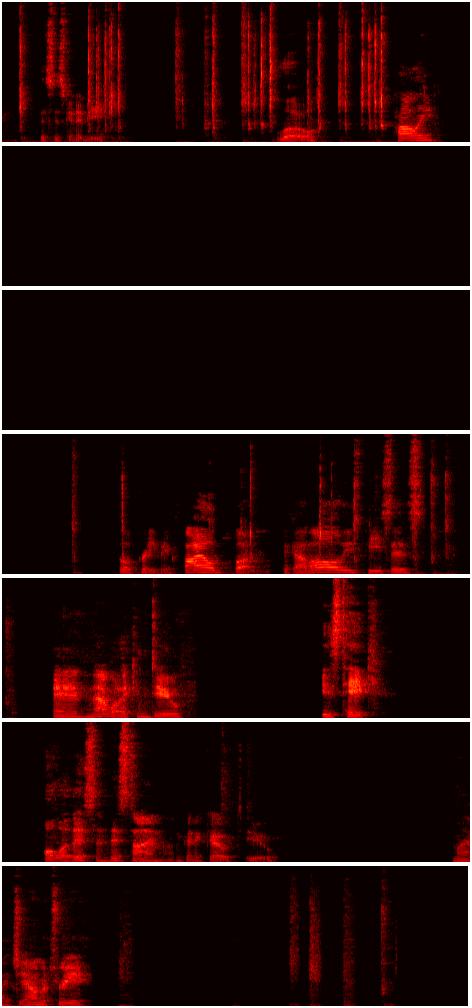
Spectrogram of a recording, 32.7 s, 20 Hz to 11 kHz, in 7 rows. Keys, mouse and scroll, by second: 3.6 y, 4.6 click, 13.6 right click, 17.1 shift+f, 17.5 right click, 19.6 click, 23.6 click, 28.9 click, 31.6 alt+right click.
